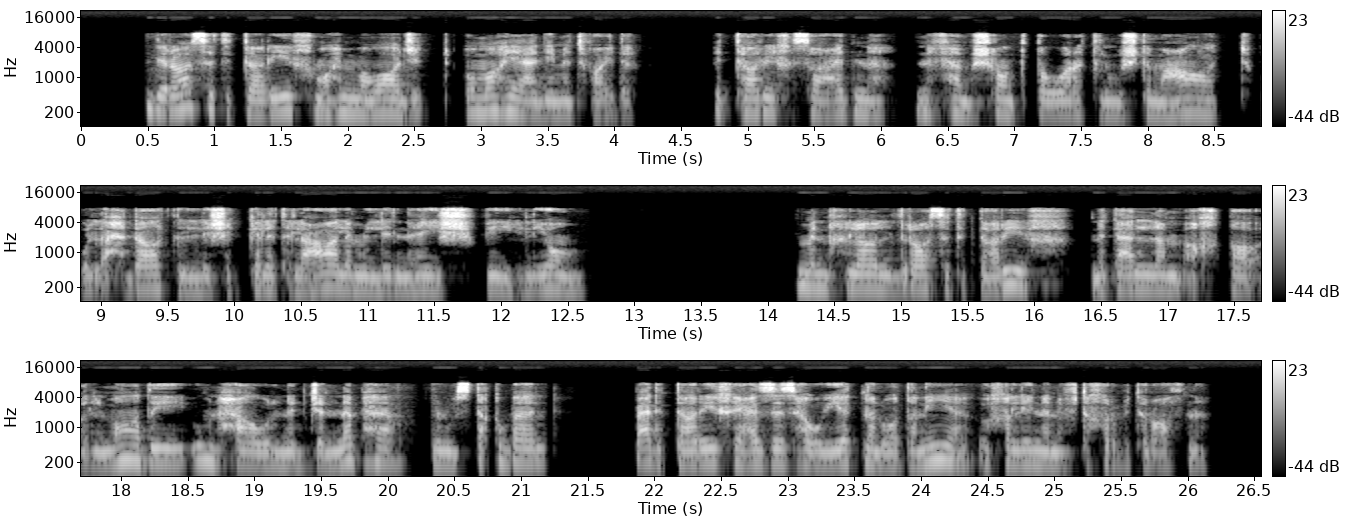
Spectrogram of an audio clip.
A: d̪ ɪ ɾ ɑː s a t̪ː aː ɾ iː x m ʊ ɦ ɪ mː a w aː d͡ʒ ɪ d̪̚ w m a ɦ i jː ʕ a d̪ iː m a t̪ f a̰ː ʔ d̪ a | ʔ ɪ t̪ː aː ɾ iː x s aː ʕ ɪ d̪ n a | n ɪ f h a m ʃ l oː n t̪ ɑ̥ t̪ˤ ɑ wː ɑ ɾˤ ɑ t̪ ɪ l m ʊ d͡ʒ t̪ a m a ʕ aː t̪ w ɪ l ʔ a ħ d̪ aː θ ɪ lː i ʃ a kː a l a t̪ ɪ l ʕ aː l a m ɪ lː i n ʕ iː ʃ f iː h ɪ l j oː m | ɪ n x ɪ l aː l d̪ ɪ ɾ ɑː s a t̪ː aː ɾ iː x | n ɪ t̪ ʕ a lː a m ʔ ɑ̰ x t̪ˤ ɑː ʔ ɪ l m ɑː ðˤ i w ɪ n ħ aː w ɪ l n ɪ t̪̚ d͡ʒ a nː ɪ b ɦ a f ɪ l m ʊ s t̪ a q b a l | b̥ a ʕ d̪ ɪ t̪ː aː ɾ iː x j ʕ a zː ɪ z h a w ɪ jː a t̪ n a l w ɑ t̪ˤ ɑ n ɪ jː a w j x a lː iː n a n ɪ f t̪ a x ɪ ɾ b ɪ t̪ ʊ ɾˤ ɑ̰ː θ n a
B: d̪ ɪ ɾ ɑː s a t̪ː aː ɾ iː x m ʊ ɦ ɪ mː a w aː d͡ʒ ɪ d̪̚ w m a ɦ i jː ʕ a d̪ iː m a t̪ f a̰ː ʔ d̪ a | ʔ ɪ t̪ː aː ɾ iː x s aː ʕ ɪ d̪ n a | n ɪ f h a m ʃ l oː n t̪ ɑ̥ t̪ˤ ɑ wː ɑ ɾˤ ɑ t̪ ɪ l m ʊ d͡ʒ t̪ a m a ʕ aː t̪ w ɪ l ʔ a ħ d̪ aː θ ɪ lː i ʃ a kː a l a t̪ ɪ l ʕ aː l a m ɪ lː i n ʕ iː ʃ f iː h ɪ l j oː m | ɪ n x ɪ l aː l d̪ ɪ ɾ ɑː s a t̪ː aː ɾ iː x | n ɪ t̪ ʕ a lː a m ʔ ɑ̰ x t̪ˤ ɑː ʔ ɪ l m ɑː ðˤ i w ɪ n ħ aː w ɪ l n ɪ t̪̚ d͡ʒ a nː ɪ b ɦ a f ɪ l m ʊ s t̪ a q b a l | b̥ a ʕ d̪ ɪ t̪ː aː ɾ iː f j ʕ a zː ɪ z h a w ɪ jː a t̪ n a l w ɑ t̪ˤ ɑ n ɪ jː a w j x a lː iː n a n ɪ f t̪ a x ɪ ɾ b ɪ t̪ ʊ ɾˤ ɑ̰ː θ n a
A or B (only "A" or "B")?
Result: A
